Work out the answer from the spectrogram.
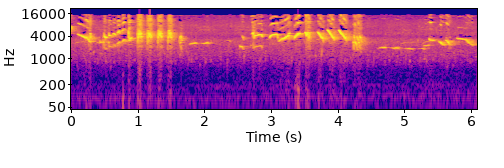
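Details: Oriental magpie-robin master song for training contest birds, with quick rising chirps in a fast series, steady level whistles and bright downslurred notes, clean and free of background noise.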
